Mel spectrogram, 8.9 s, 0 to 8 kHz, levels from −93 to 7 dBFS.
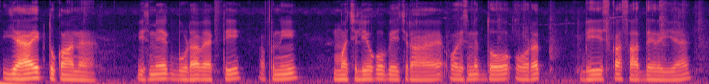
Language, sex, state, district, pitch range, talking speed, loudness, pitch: Hindi, male, Uttar Pradesh, Saharanpur, 115-130 Hz, 160 wpm, -22 LUFS, 120 Hz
